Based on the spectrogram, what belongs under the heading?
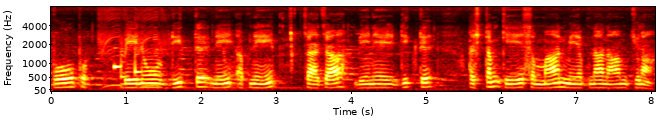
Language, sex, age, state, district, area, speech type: Hindi, male, 60+, Uttar Pradesh, Sitapur, rural, read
